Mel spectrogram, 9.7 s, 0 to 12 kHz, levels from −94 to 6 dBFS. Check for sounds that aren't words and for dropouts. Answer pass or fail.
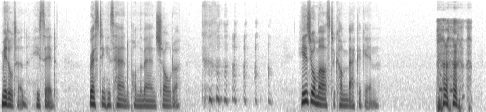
fail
